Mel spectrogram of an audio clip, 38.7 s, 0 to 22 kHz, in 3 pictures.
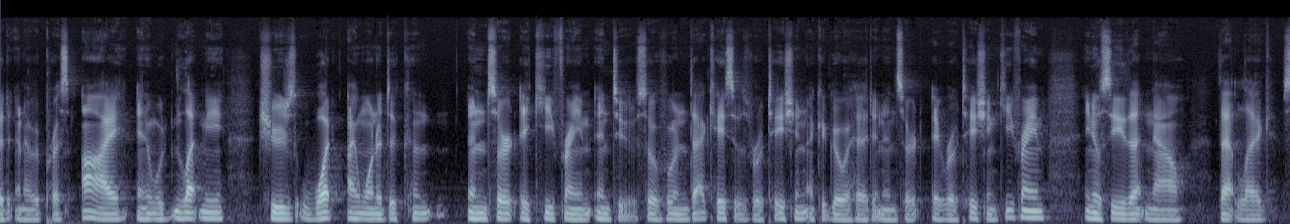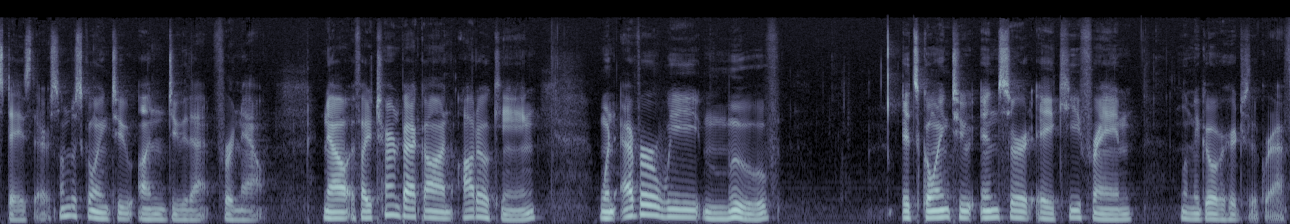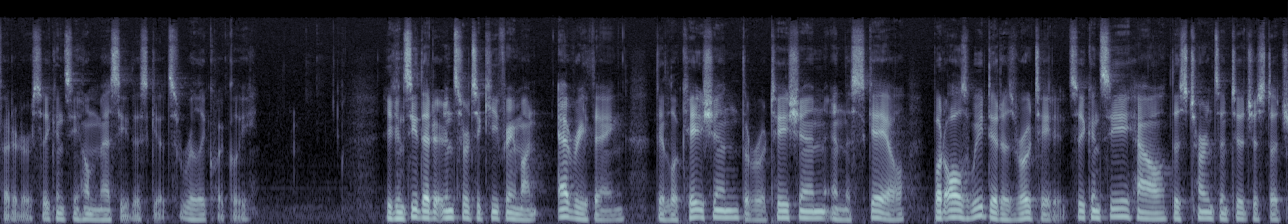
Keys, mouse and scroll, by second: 0.3 i, 11.5-13.9 drag, 13.9 ctrl+z, 14.4 ctrl+z, 17.2 click, 18.5-21.3 drag, 24.3-28.0 drag, 28.8 click, 37.0 scroll up 1, 37.2-37.9 scroll down 9, 37.9 middle click, 38.4-38.6 scroll up 3.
